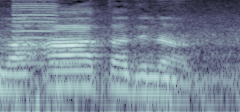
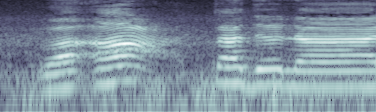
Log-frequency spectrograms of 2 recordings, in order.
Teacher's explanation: عین نہیں پڑھتے، حمزہ پہ کھڑی زبر پڑھ لیتے ہیں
